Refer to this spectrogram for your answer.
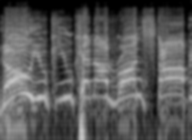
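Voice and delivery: high, loud yell to stop; mock doctor yell. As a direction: shout after the runaway. Doctor yelling as she escapes.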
